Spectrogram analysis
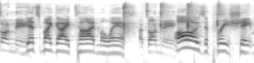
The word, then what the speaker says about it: Melanson: Will pronounces my name correctly. Give Chugs a lesson, Will. What is it? Todd Melanson. Oh, okay. Todd Melanson. I think I said Todd Mellinson. Todd Melanson. Todd Melanson. Okay.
